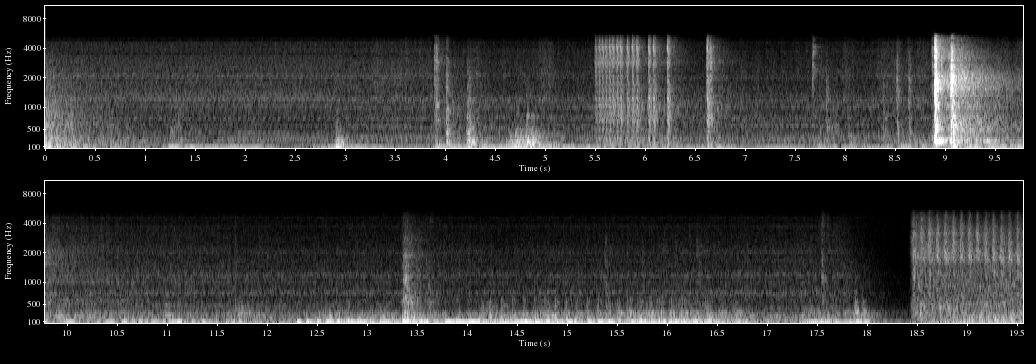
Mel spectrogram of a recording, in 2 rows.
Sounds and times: coffee machine 2.0 - 19.5

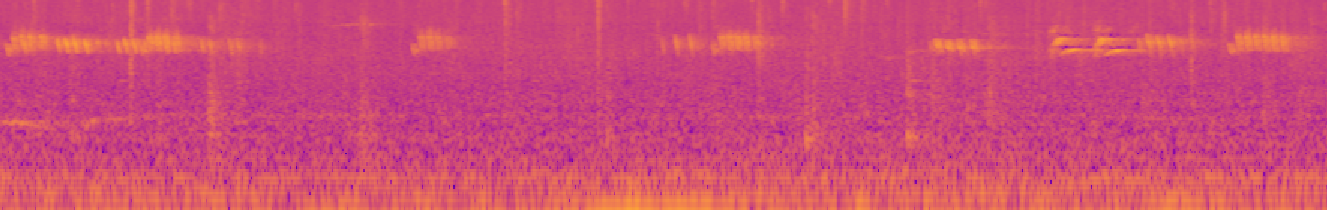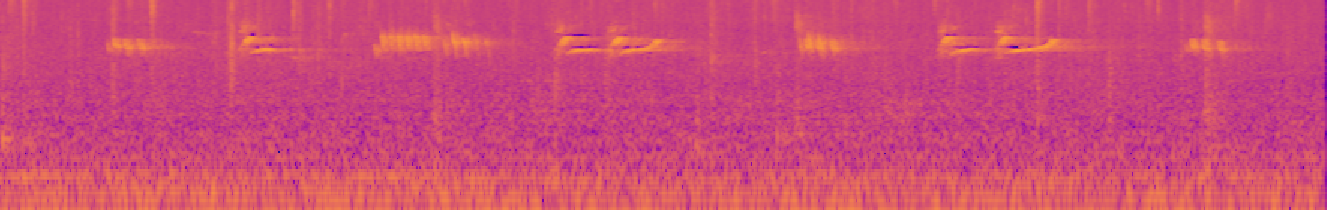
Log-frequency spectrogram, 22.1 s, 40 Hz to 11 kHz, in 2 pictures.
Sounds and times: Rain 0.0 - 22.1

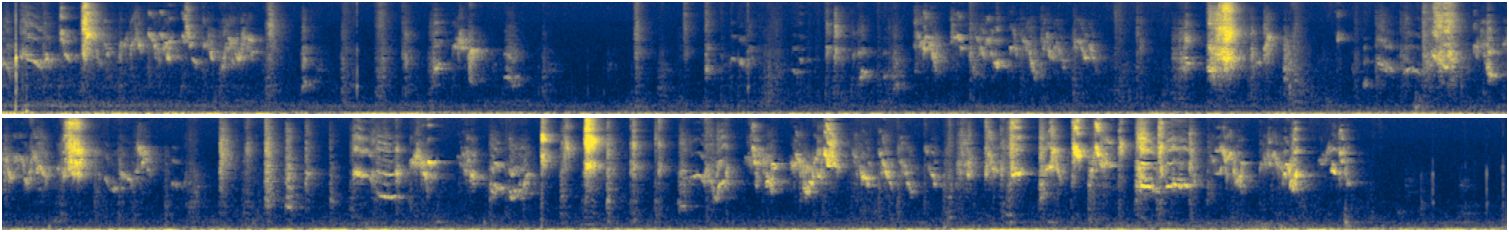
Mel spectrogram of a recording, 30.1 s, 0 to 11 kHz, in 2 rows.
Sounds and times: birds 0.0 - 5.6
birds 6.3 - 28.8

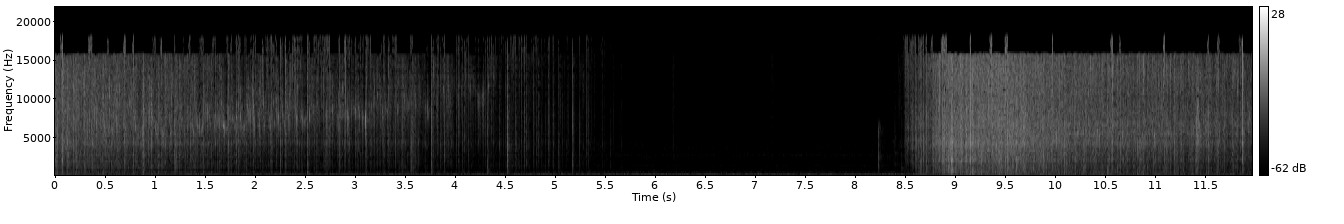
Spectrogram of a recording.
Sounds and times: water being squirted onto a hot frying pan 0.0 - 4.8
water being squirted onto a hot frying pan 8.5 - 11.9

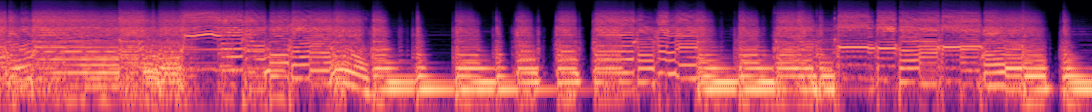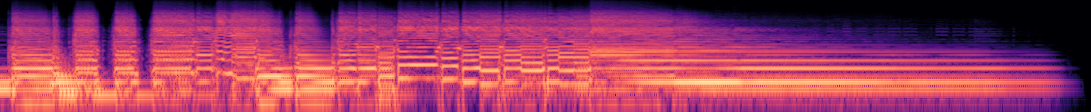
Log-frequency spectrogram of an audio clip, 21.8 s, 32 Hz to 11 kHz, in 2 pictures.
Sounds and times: Electric guitar low distortion 0.0 - 21.6

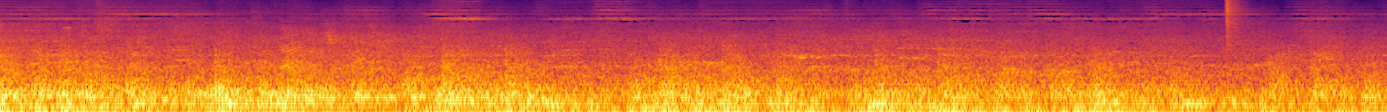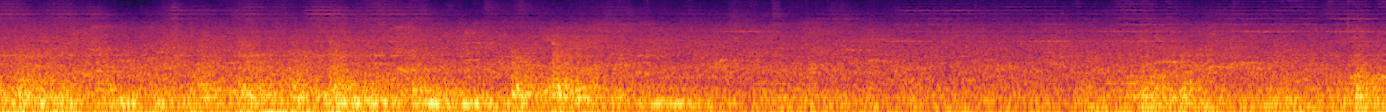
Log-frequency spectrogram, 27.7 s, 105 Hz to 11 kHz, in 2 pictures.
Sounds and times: pedestrians 0.0 - 27.7

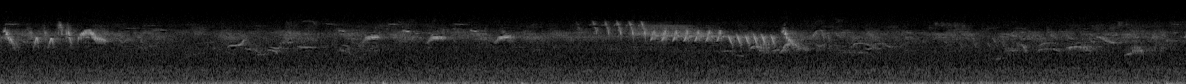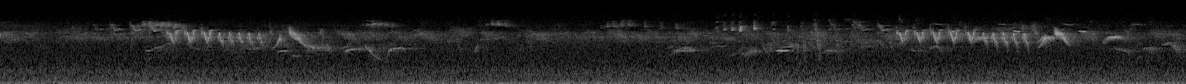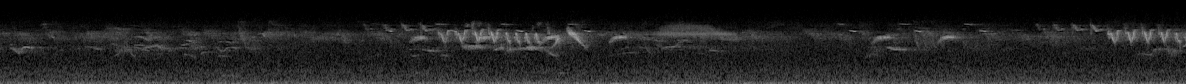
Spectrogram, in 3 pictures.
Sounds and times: choir of birds 0.0 - 35.5

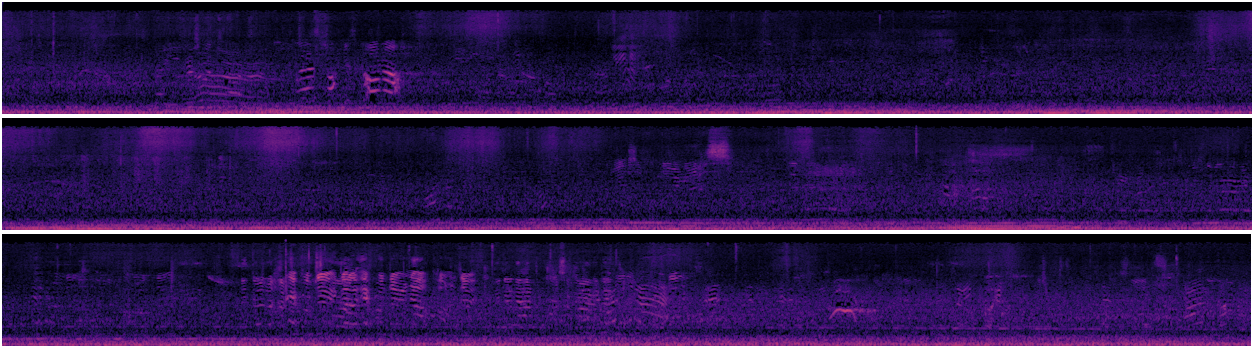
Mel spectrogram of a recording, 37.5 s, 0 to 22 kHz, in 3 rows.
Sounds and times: kids playing about in the background 21.1 - 23.7

